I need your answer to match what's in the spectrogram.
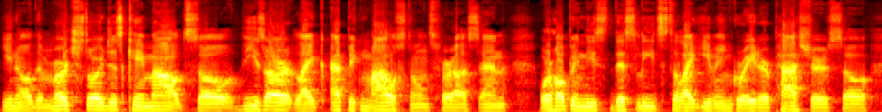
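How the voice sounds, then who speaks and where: Man, late twenties, from New York, podcast host, casual rambling talk, fairly low voice. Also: level tone, a little slow, fairly bright tone. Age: 20s. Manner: rambling and earnest, many fillers and restarts.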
